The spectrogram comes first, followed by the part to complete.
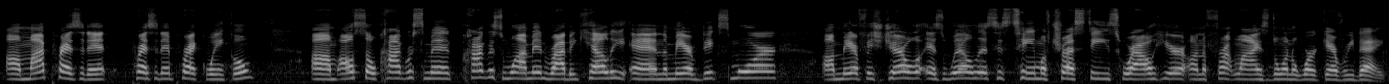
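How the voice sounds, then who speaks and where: High, bright-voiced county commissioner. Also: female voice, steady tone, normal speed. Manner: projected, emphatic delivery. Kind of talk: formal ceremony speech. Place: outdoor ribbon-cutting ceremony.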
